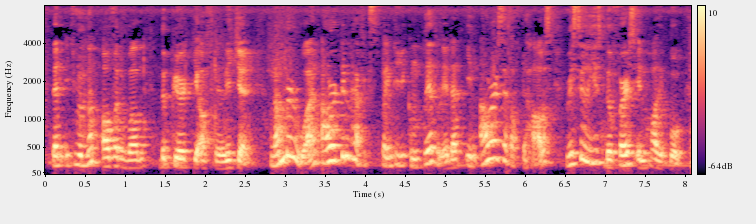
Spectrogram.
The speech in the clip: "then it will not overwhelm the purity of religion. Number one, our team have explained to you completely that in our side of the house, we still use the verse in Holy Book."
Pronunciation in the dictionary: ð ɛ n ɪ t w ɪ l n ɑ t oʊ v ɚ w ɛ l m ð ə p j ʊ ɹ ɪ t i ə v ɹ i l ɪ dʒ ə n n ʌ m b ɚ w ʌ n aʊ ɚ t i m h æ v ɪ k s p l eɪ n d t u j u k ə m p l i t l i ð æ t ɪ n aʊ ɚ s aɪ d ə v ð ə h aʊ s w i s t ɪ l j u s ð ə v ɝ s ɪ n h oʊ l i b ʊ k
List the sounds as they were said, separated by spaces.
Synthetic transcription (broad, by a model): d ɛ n ɪ t w ɪ l n ɑ t oʊ v ɚ w ɛ l m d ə p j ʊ ɹ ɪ t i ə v ɹ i l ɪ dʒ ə n n ʌ m b ɚ w ʌ n aʊ ɚ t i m h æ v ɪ k s p l eɪ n t u j u k ə m p l i t l i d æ t ɪ n aʊ ɚ s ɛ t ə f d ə h aʊ s w i s t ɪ l j u s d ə f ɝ s ɪ n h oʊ l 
